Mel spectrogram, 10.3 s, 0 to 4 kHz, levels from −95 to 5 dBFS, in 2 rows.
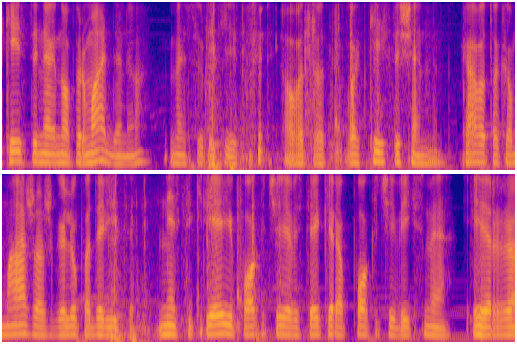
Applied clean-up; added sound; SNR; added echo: none; Door; 13 dB; none.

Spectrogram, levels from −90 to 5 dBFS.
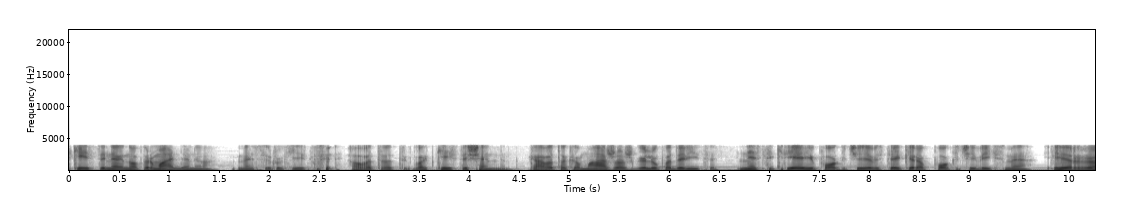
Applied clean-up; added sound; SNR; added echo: none; none; none; none.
